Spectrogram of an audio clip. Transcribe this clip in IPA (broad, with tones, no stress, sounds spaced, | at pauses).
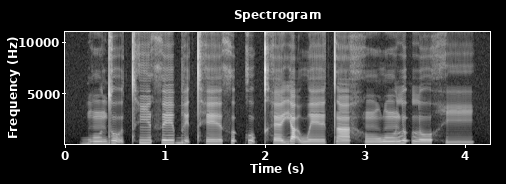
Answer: b ũ˨ d o̰˦˨ ʊ̯ tʰ ĩ˦ θ e˦ b ḛ˦˨ tʰ e˨ ɪ̯ θ ʊ˦ ʔ k o̰˦˨ kʰ ɛ˨ j ä̰˦˨ w e˨ ɪ̯ t ã˨ h ũ˨ w ũ˨ l ʊ˦ ʔ l o˨ h i˨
